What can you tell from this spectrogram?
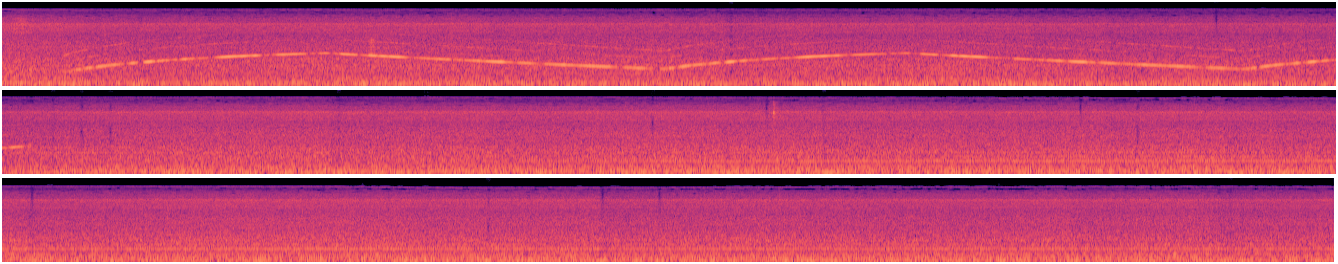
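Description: Fire engine siren wailing up and down twice, each sweep about four and a half seconds, then cutting off about ten seconds in. Under it runs the steady rumble of the truck's engine and the rain-wet road, heard from inside the cab.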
